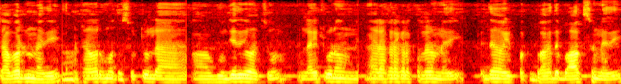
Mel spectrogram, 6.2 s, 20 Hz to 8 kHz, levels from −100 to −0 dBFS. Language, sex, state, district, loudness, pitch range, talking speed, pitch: Telugu, male, Andhra Pradesh, Srikakulam, -19 LUFS, 105-115 Hz, 185 wpm, 110 Hz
